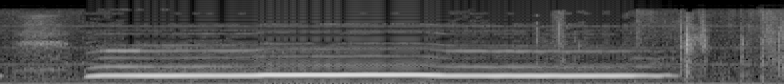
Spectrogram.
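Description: A young girl sings long, steady notes close to the microphone.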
